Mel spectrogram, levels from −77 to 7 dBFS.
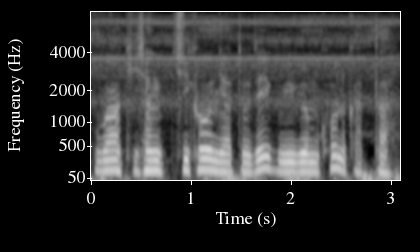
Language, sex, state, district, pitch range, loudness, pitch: Garo, male, Meghalaya, South Garo Hills, 125-145 Hz, -14 LUFS, 130 Hz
